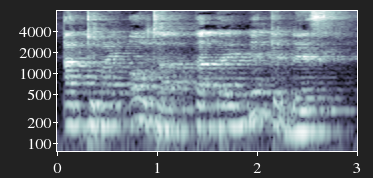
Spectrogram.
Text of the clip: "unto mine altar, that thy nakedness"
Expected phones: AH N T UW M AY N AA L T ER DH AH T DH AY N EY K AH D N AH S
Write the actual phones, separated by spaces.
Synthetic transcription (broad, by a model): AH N T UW M AY AA L T ER DH AH T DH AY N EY K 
